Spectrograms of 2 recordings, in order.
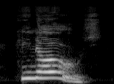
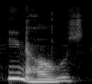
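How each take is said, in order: First: KNOWS pushed high and loud; emphatic KNOWS. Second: Said in the usual way. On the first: Real, not acted. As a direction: hit "knows" hard, high, then let it fall. Repeats the sign's words for emphasis.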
